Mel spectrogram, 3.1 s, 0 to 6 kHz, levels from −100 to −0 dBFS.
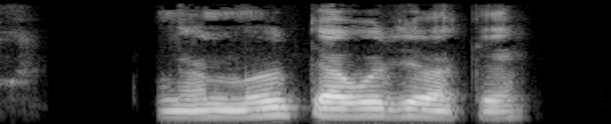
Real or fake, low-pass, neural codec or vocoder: real; 5.4 kHz; none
